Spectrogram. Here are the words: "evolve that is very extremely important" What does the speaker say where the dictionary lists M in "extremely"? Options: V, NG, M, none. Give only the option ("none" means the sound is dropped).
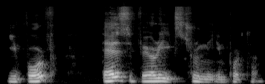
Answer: M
